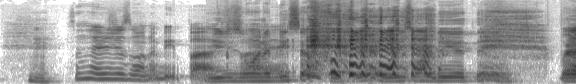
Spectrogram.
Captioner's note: laughing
